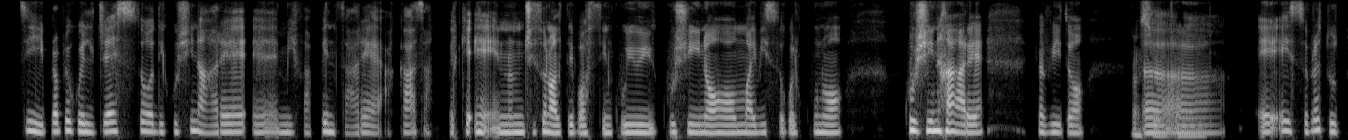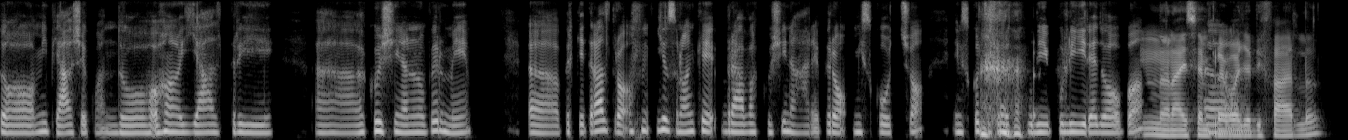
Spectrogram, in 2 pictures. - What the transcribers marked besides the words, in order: "proprio" said as "propio"; laughing while speaking: "cucinare"; giggle; snort; laugh
- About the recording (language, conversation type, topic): Italian, podcast, C'è un piccolo gesto che, per te, significa casa?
